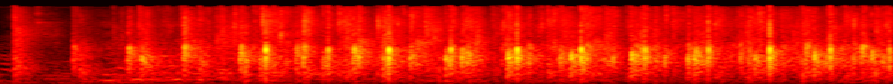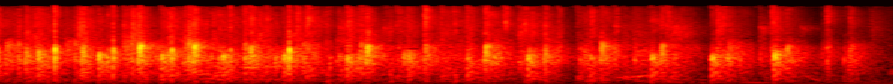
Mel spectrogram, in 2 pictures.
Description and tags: Applause during Laetitia Sonami Interview in Peek & Poke Museum Rijeka.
